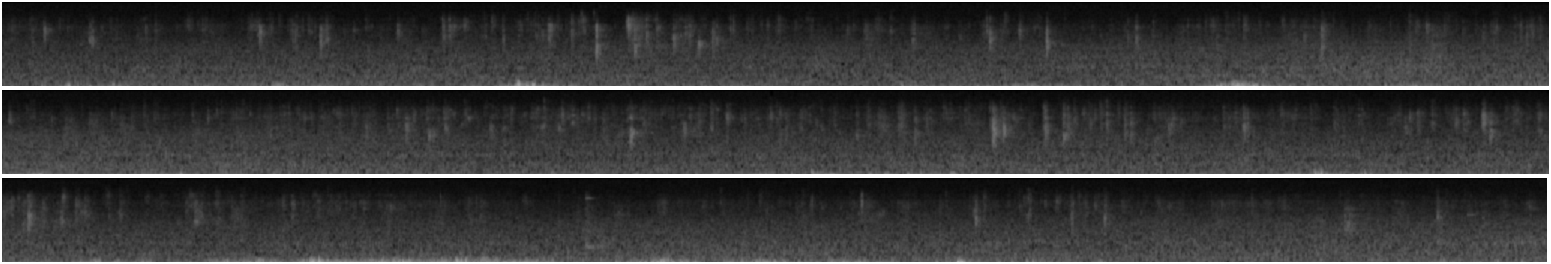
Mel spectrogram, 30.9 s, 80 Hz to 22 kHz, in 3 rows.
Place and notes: {"title": "Rúa Cansadoura, Nigrán, Pontevedra, Spain - Elsa storm", "date": "2019-12-22 01:38:00", "description": "heavy rain and thunderstorm by Elsa", "latitude": "42.15", "longitude": "-8.83", "altitude": "4", "timezone": "Europe/Madrid"}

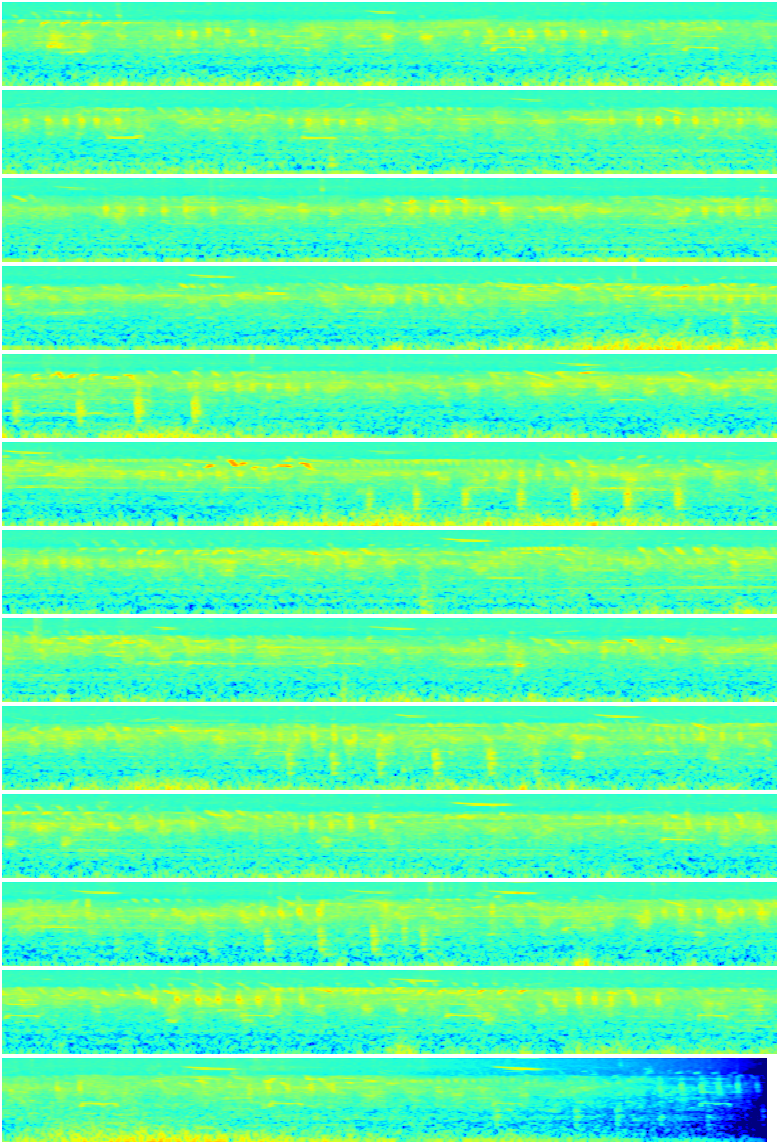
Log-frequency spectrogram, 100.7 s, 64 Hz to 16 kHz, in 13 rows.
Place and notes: {"title": "Levada do Norte - break on Levada do Norte", "date": "2015-05-02 15:19:00", "description": "(binaural) rich, peaceful ambience of a vast valley west from Funchal, overlooking Campanario.", "latitude": "32.68", "longitude": "-17.02", "altitude": "532", "timezone": "Atlantic/Madeira"}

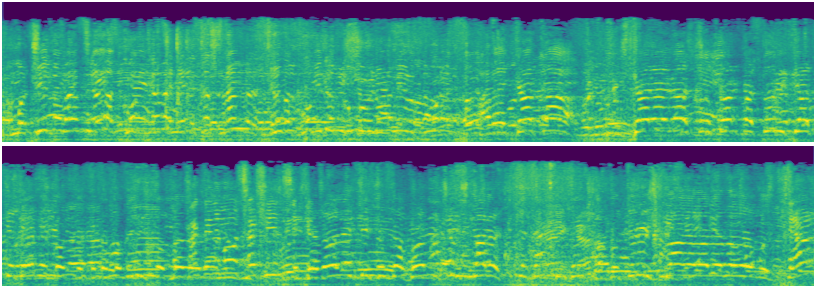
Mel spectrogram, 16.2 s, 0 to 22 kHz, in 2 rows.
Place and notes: {"title": "Sofia, Women´s Market, Story of a Cat - Women´s Market I", "date": "2012-10-05 19:07:00", "latitude": "42.70", "longitude": "23.32", "altitude": "543", "timezone": "Europe/Sofia"}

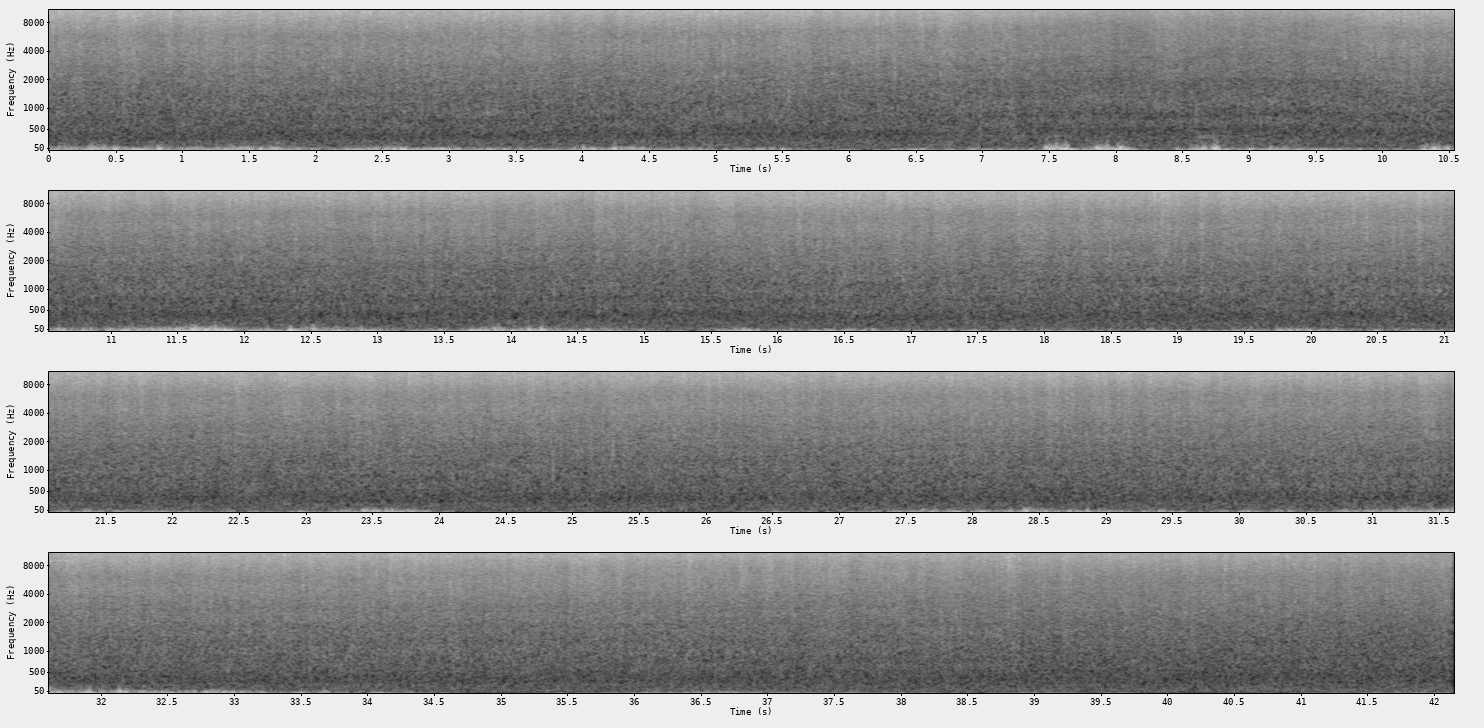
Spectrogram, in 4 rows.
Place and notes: {"title": "E North Water St, Chicago, IL, USA - Piooner Fountain", "date": "2017-10-02 17:09:00", "description": "Pioneer fountain recording for Eco Design 2017", "latitude": "41.89", "longitude": "-87.62", "altitude": "181", "timezone": "America/Chicago"}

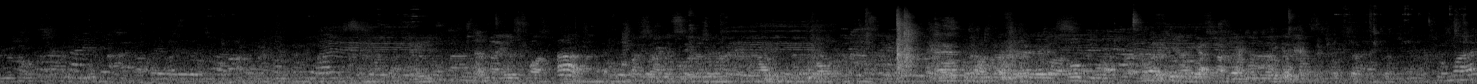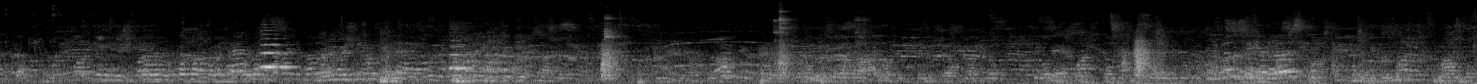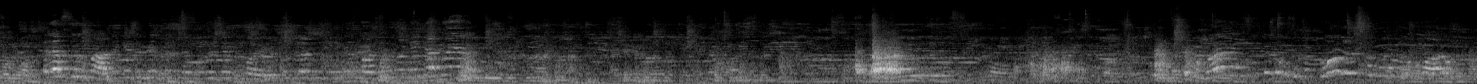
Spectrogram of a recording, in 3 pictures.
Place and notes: {"title": "Funchal, Venda Velha - regional punch", "date": "2015-06-04 23:04:00", "description": "mellow atmosphere at venda velha bar.", "latitude": "32.65", "longitude": "-16.90", "altitude": "11", "timezone": "Atlantic/Madeira"}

